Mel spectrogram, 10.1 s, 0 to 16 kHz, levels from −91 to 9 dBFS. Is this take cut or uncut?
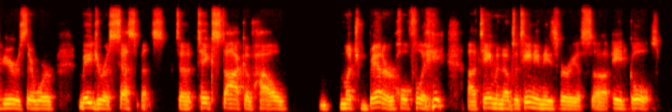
cut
